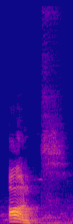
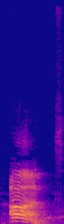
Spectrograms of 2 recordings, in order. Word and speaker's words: aunt: this word is frequently mispronounced majority of people pronounce this ant and this is absolutely incorrect you can see how the word is trans pride and what you have here is the long awesome so it is aunt is not my aunt is my aunt my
